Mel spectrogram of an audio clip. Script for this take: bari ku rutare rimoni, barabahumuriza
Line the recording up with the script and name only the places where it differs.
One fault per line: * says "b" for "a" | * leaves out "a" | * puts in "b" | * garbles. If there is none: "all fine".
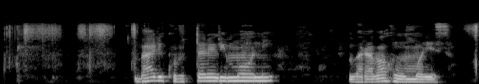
all fine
